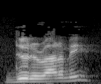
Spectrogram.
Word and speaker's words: Deuteronomy: Deuteronomy.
